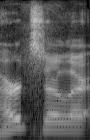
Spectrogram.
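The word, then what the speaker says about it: Hürzeler: Pauli manager Fabien Hurtzler. Am I saying it right? Hurtzler. Yeah, Hurtzler.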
